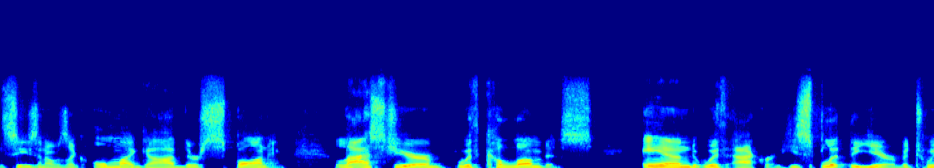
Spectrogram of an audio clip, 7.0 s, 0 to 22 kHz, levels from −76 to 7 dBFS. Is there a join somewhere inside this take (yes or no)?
no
